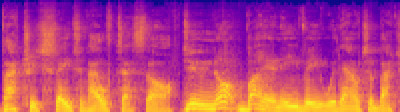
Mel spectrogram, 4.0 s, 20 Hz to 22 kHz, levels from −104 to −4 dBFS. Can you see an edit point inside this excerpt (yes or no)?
yes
